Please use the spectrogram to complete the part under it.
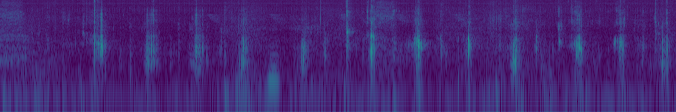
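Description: Cassava leaves are chewed close up with soft, rhythmic crunches and bites repeating roughly twice a second, fairly quiet and with no talking.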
